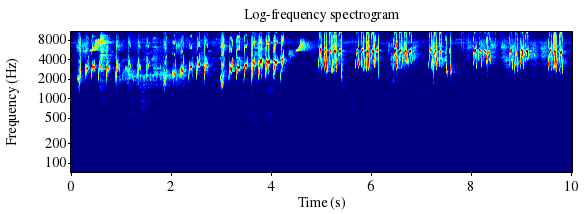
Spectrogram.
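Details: Long-tailed shrike combination song for training: a rapid run of chirping notes, then a pause followed by bursts of harsh, buzzy, high notes repeated in quick clusters, no other sounds.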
